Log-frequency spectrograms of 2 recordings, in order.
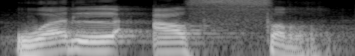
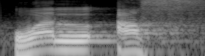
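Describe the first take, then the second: First: The phrase ends on a bare r sound. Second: The phrase ends on s with no r. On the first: The speaker calls it right. "roknya sukun" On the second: The speaker calls it wrong. "Bukan wal as"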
